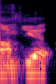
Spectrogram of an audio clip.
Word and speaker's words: Lafayette: it Jonathan teach me Lafayette Lafayette it's not even how it's spelled that's that's that's Louisiana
